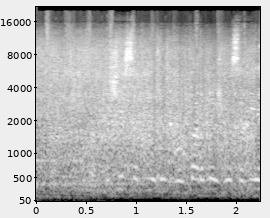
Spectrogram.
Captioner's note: Portuguese spoken audio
